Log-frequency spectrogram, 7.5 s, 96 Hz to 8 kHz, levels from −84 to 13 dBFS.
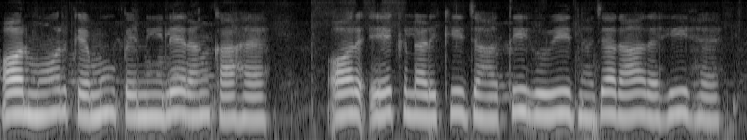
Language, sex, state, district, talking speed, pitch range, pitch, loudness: Hindi, female, Jharkhand, Palamu, 145 wpm, 200-220 Hz, 210 Hz, -19 LUFS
